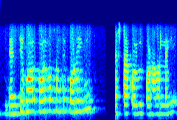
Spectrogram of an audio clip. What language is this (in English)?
Odia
